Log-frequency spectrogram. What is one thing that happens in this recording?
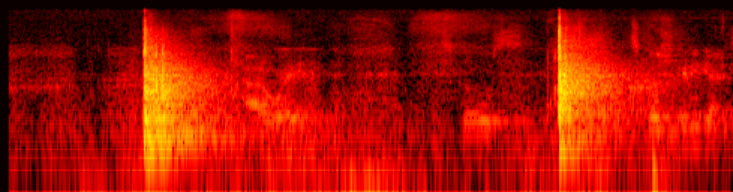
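Bean bags thud onto a wooden board.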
